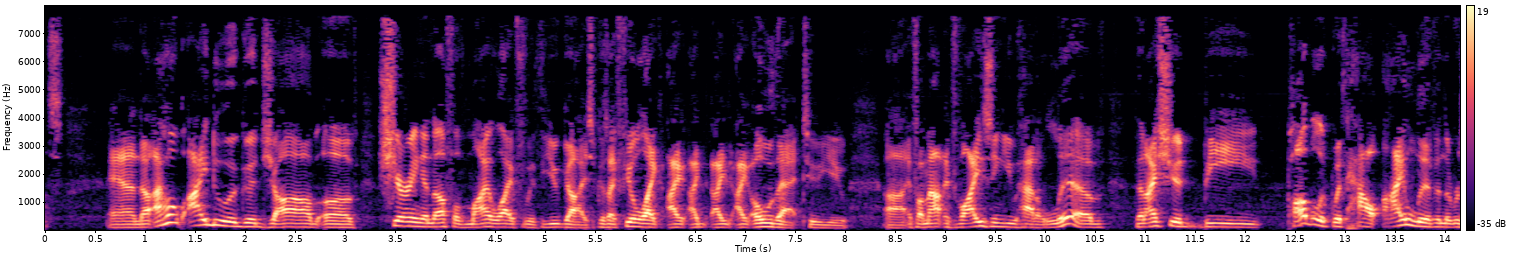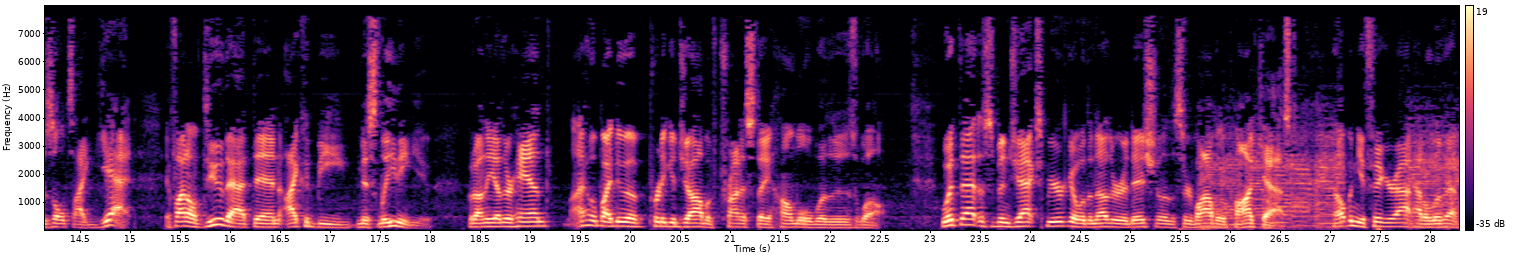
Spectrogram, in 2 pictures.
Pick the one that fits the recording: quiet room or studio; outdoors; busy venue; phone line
phone line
